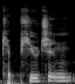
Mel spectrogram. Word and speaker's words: capuchin: Because they recovered a, it's pronounced capuchin monkey.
